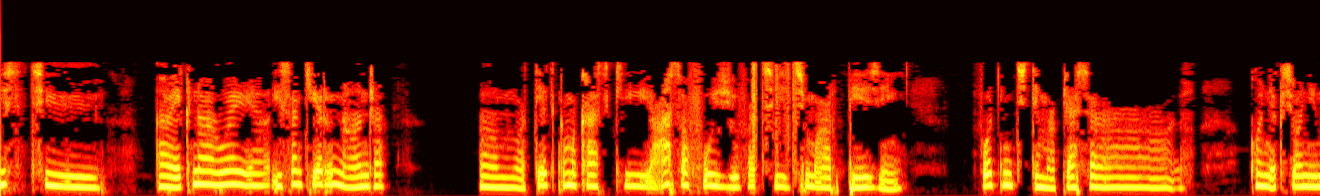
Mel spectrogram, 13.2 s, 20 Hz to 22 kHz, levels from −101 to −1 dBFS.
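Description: From the very start, the whole clip has a watery, swirly quality, with metallic chirps on the s sounds and smeared attacks, and nothing at all above 6 kHz. That points to heavy damage from likely MP3 compression at a starved bitrate, something around 24 kbps. With so few bits, the encoder drops weaker frequency lines, which flicker in and out from frame to frame, and it chops off the treble at a fixed ceiling.

Then from 7.51 to 7.97 s there's a burst of scratchy, rustling noise over the speech, roughly 10 dB below it. The sound points to cable scratch noise, likely from a worn cable, connector or control carrying a DC voltage getting moved. Its contact resistance jumps around rapidly, and that throws dense, uneven crackle into the signal for about half a second.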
